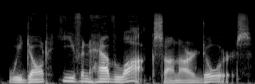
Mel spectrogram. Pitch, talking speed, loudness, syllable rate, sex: 115 Hz, 190 wpm, -19 LUFS, 4.0 syllables/s, male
